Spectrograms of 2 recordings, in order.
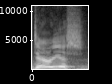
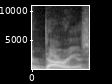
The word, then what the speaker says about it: Dareus: one thing to rest is it Darius or Darius can you tell me how you like to have your name spell it will even though it's darius there you go so it's darius that's just so everybody knows when you hear it said on TV if they say Darius that's not the way it is is spelled like you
